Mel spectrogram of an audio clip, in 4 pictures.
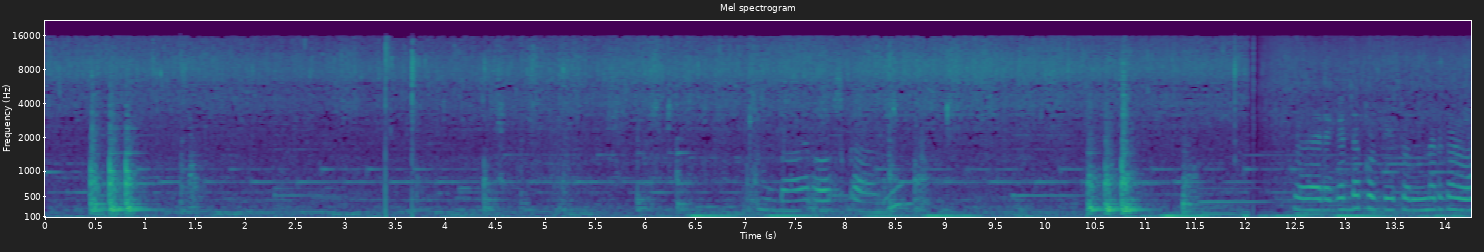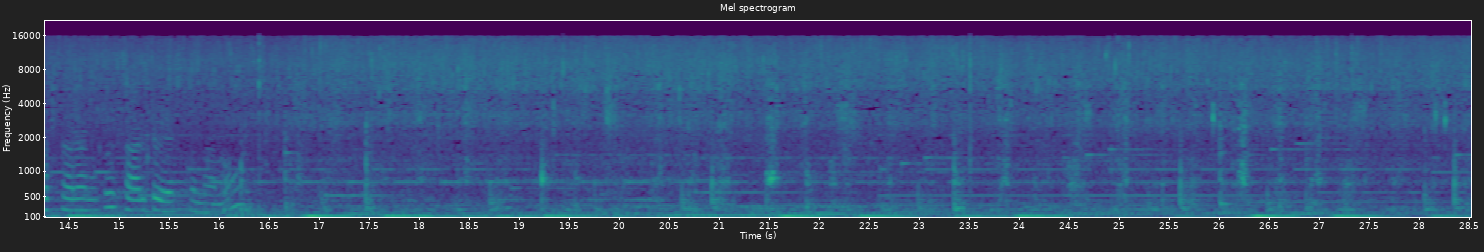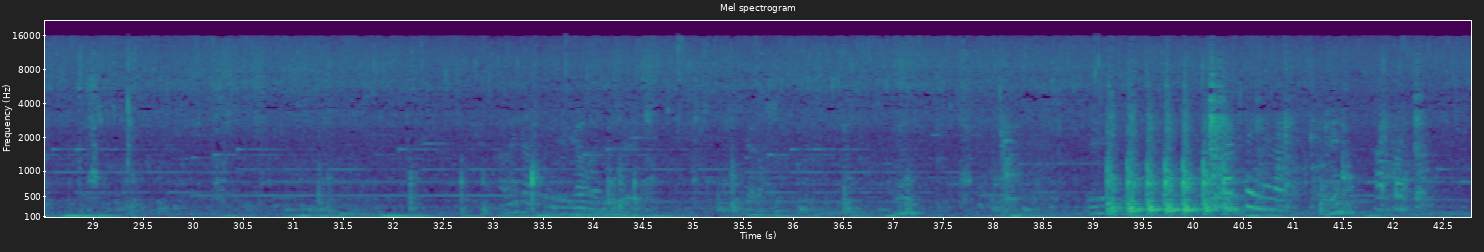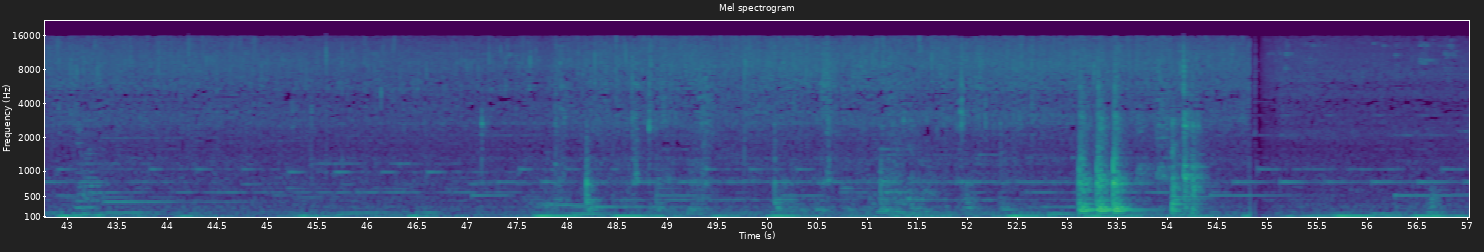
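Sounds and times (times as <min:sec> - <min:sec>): onions sizzling in hot oil: 0:00.0 - 0:57.0
wooden spatula scraping a pan: 0:17.4 - 0:30.6, 0:32.9 - 0:38.5, 0:47.9 - 0:52.2.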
